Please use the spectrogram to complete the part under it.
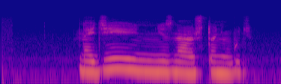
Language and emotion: Russian, neutral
